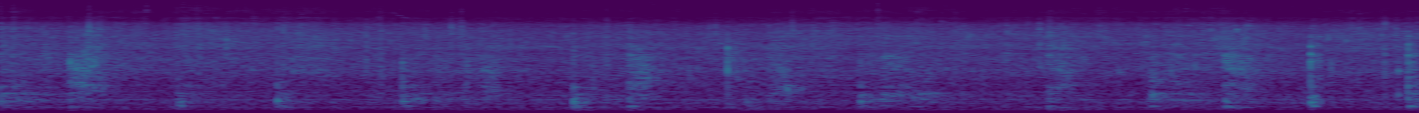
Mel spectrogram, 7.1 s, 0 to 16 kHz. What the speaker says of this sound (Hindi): सब मसाले डाल के 2 मिनट तक भून लेना।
